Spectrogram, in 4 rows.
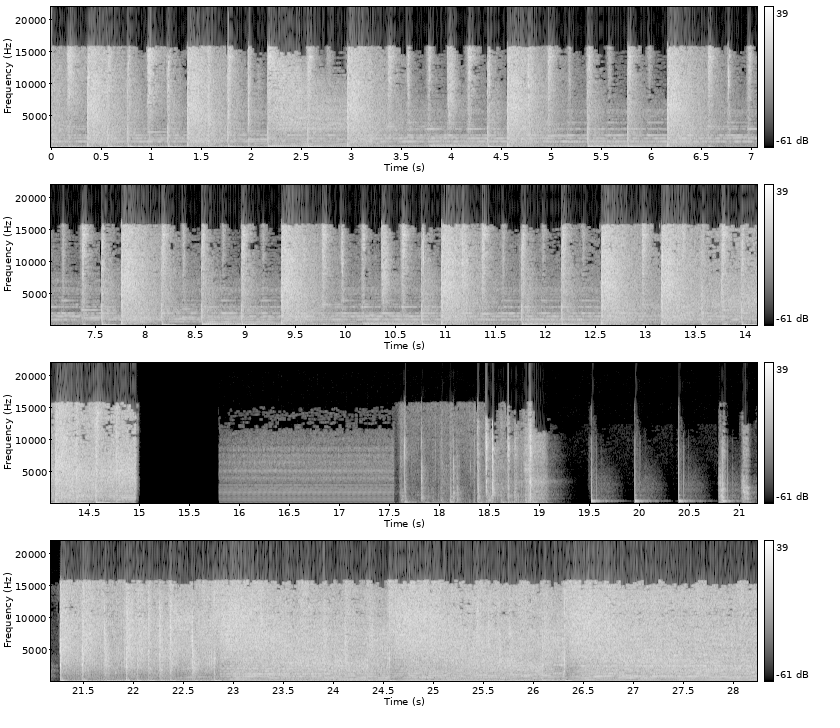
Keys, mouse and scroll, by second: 3.3 scroll down 1, 9.3 7, 9.9 Return, 16.4 7, 17.0 Return, 20.1 middle click, 25.7-26.2 scroll down 4, 26.2 middle click.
